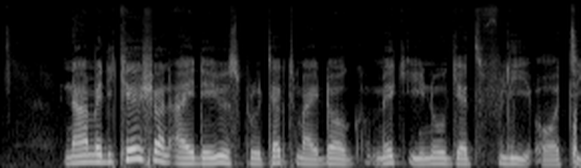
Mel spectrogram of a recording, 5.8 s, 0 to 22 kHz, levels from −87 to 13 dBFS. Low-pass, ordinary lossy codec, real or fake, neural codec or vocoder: 19.8 kHz; none; fake; vocoder, 44.1 kHz, 128 mel bands every 512 samples, BigVGAN v2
